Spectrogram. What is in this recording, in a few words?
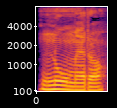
"Numero", Italian; lesson 2 numbers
